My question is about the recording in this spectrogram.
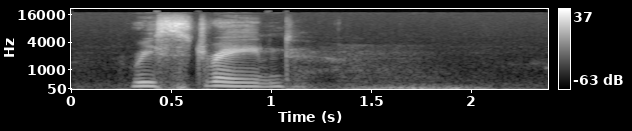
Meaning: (adjective) 1. Held back, limited, kept in check or under control 2. Proscribed, restricted; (verb) simple past and past participle of restrain
- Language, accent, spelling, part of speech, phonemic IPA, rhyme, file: English, US, restrained, adjective / verb, /ɹɪˈstɹeɪnd/, -eɪnd, En-us-restrained.ogg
